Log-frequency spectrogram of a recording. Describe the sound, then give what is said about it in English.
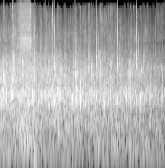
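Steady applause from a church audience during a sermon, applauding Jesus, the Lamb of God: many hands clapping in a dense, continuous patter with occasional sharper claps standing out, sustained at an even level throughout with no talking. “Well, give him an applause for heaven's sakes.”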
